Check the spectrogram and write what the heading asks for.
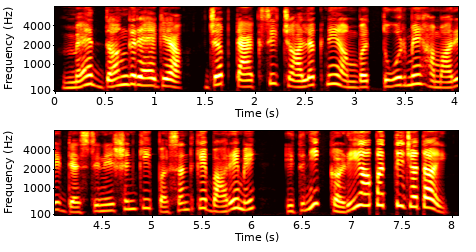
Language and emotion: Hindi, surprised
